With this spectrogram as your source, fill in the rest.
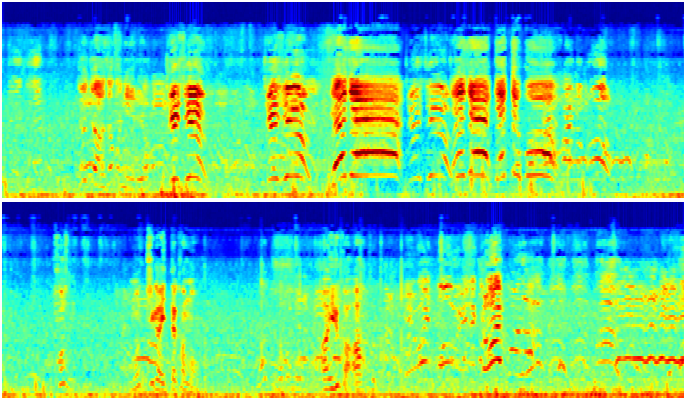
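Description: Players shout and call out to each other from across the field.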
